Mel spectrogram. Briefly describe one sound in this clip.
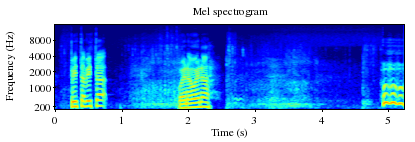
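Bike tyres crunch and skid over loose dirt.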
